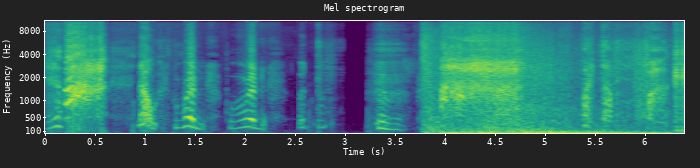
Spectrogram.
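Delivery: very loud, high panicked screams; terrified screaming. Real, not acted. Gamer fleeing a sudden scare, terrified screaming. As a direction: scream and shout to flee.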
